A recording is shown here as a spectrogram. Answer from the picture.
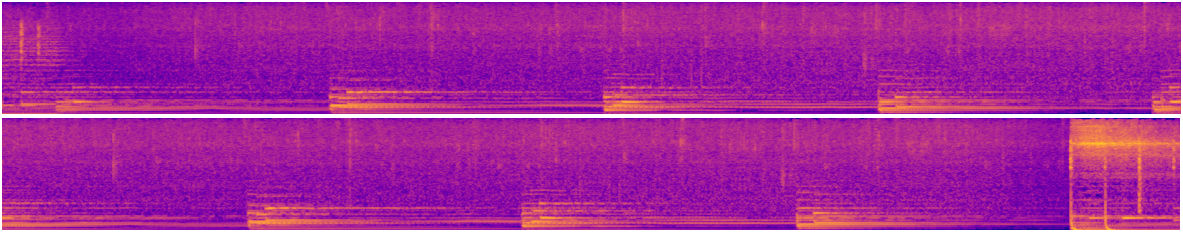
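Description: Lofi music in a beatless break: soft keyboard chords, each struck about every three and a half seconds and left to fade, over a steady soft hiss. The drums drop out just under a second in.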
